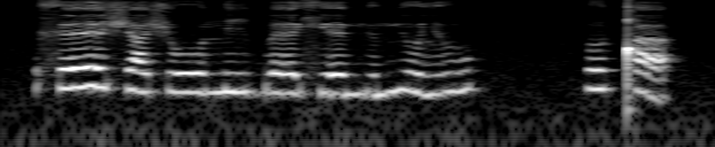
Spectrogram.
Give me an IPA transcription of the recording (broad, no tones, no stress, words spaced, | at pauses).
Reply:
xɛːʃaʃoː nibɛːxʲɛːmʲɤ mʲolʲu | ɤǃa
